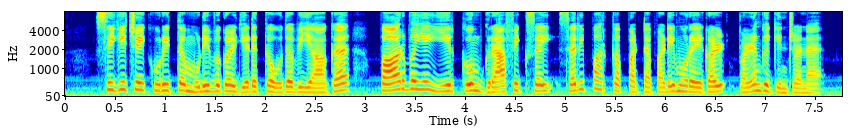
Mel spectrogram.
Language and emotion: Tamil, neutral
